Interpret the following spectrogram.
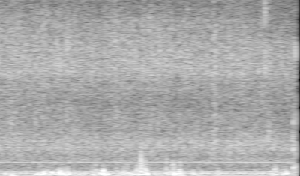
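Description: Steady low hum of a small sailboat underway, with wind rumbling on the microphone.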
